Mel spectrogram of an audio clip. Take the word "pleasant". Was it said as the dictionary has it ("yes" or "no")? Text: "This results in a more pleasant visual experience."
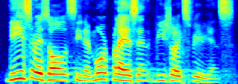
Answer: yes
